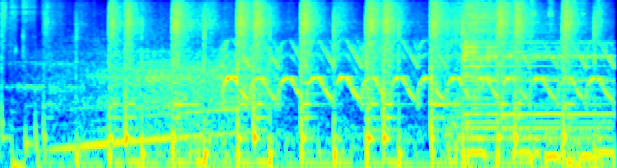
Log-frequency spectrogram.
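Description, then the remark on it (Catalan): A musical jingle opens with loud engines revving and wailing sirens, the siren rising and falling in quick repeated sweeps over a driving beat and tire squeals, with no talking. “I ara ja que ja sabeu que aquesta sintonia comença a arrencar amb motors i sirenes és perquè anem a parlar una miqueta d'una entrevista que es va quedar penjada fa dies i amb això acabarem el programa d'avui.”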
